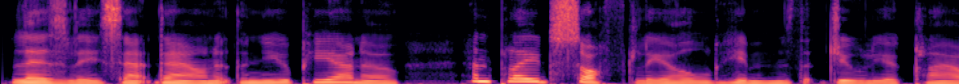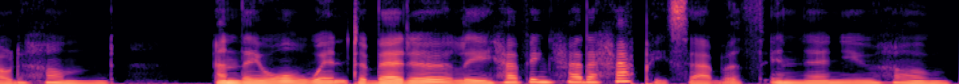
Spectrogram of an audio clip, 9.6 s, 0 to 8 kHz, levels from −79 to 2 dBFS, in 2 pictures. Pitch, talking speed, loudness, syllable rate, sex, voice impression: 185 Hz, 200 wpm, -18 LUFS, 4.7 syllables/s, female, very feminine, adult-like, slightly middle-aged, very thin, tensed, slightly powerful, very weak, bright, hard, cute, very intellectual, very refreshing, very sincere, very calm, very friendly, very reassuring, very unique, elegant, very wild, lively, very kind, modest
